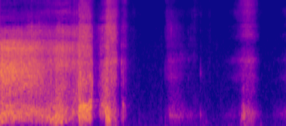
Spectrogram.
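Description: A loud, hissing explosive burst followed by a second blast, then quieter wet sniffs and a nose blow, fitting sneezing with a congested nose.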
